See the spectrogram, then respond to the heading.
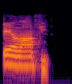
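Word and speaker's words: Baloff: Now, this is the only studio album to feature Paul Bailoff on vocals. Hope I said that right. – Yeah, Bailoff.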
